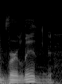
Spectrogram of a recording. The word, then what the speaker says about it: Verlin: I believe it's pronounced Verlin. Verlin? Yes, like Rhymes the city with Berlin, huh?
